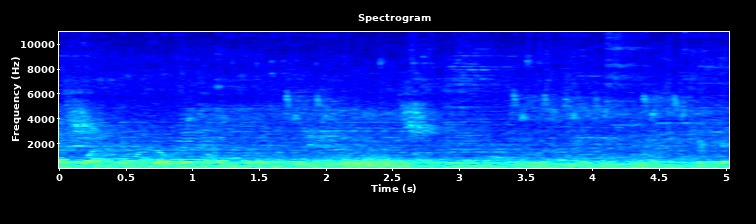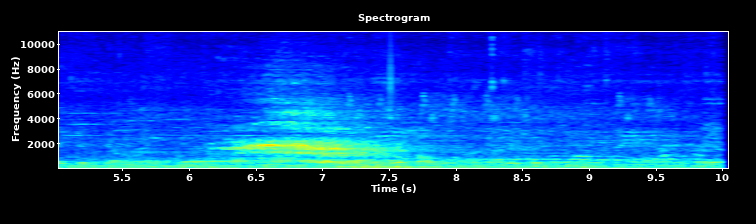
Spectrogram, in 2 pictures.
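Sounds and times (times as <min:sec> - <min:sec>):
low voices: 0:05.8 - 0:09.2
horse whinnying: 0:06.2 - 0:07.8.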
